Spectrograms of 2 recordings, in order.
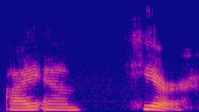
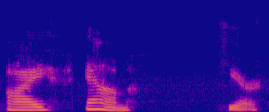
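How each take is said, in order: First: The word here carries the emphasis. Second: The word am carries the emphasis. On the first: Awareness of the place right now. "Really aware of what here is right now" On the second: Awareness of how one is being present. "Am. How are you being here?"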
